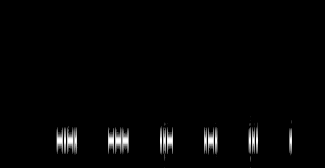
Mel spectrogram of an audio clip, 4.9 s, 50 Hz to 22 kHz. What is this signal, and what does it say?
Morse code, heard as a keyed tone, about 48 wpm, spaced as for 16 wpm, 700 Hz. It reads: COURSE
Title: 6x Character Spacing - Top 500 Words - 45wpm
